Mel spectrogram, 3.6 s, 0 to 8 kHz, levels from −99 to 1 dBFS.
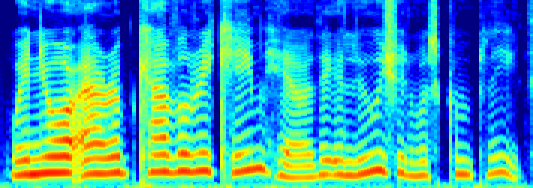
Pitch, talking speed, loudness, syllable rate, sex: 235 Hz, 170 wpm, -19 LUFS, 5.4 syllables/s, female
